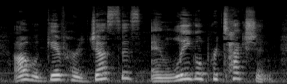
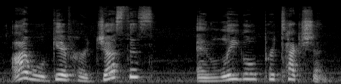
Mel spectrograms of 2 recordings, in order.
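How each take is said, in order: The two takes are said the same way.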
